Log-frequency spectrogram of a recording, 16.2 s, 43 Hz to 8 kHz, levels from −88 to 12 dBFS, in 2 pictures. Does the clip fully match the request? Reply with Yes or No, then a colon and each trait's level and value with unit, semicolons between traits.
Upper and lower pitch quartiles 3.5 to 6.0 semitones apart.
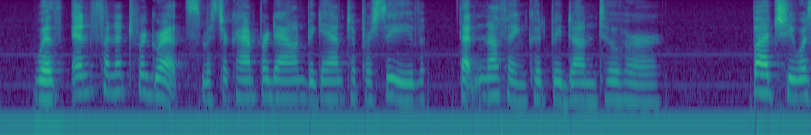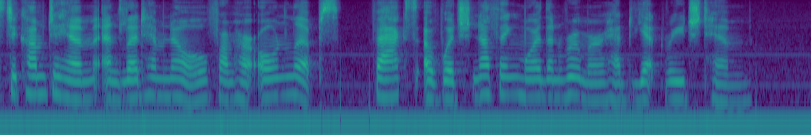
No: average, 2.7 semitones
